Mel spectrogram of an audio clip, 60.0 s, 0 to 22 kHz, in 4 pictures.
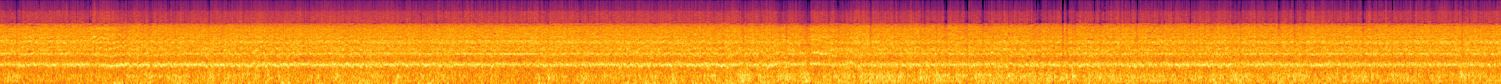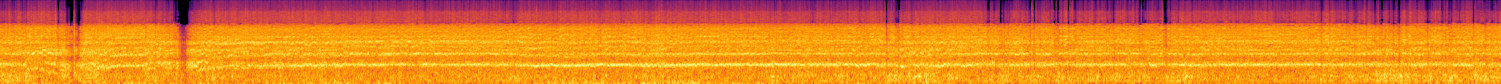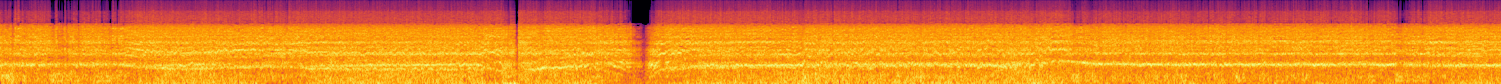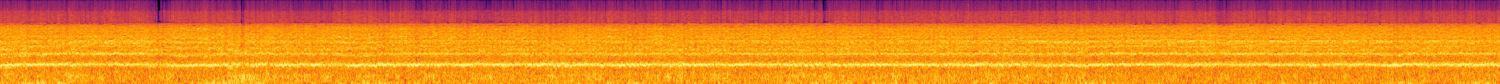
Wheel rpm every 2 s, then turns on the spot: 230, 230, 240, 230, 240, 230, 240, 190, 120, 220, 220, 230, 230, 230, 230, 230, 190, 150, 130, 230, 260, 230, 220, 230, 230, 230, 230, 230, 230, 230.
none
